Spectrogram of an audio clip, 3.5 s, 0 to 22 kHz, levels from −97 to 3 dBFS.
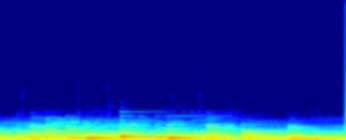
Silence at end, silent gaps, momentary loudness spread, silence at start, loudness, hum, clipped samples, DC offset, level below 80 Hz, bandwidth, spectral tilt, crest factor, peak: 0 s; none; 7 LU; 0 s; -28 LUFS; none; under 0.1%; under 0.1%; -60 dBFS; 4.8 kHz; -11.5 dB/octave; 14 dB; -12 dBFS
